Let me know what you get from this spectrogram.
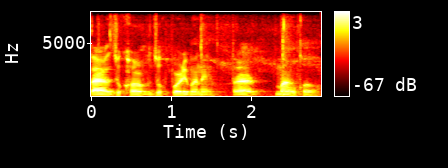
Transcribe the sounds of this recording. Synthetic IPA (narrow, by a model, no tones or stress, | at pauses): taɹzʊkʰɔɹzukʰpoɹimanɛtaɹmaŋkʰɔ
